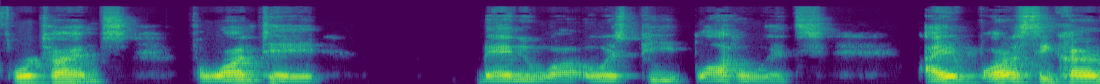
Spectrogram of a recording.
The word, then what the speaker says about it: Błachowicz: Błachowicz. He's a title contender. I got to pronounce it properly.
